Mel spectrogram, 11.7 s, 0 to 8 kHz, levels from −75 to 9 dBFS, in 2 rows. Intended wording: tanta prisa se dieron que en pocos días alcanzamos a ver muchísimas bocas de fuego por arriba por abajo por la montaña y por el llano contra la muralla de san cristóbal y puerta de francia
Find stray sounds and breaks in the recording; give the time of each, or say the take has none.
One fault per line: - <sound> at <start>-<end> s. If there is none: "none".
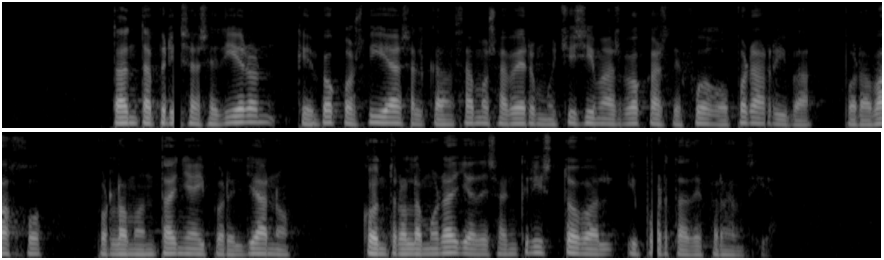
- dropout at 1.1-1.2 s
- dropout at 10.2-10.2 s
